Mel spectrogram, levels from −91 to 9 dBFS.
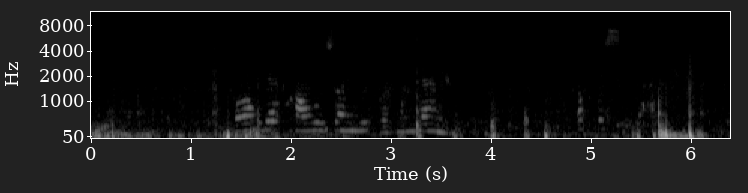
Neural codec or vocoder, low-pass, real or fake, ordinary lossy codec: codec, 16 kHz, 4 kbps, X-Codec, HuBERT features, trained on general audio; 7.2 kHz; fake; AAC, 32 kbps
